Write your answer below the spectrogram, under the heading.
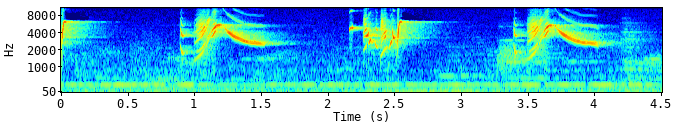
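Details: European goldfinch, two years old, singing in mating season to attract females: three spaced bursts of bright twittering notes with downward-slurred whistles, roughly one per second, against a faint electrical hum.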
